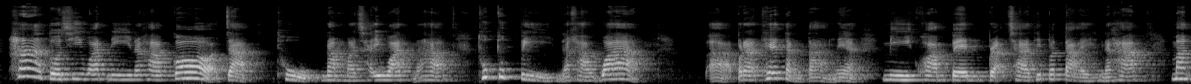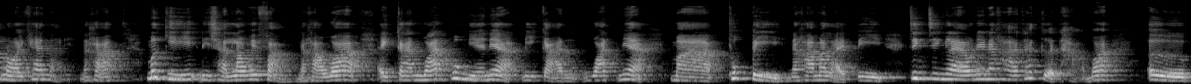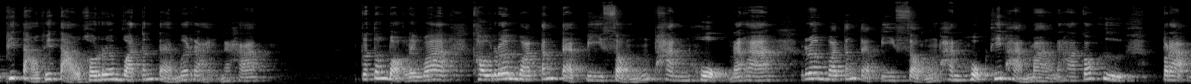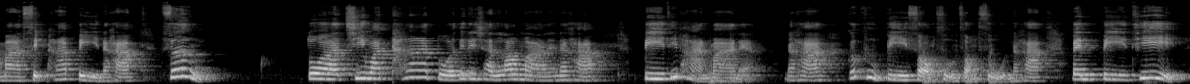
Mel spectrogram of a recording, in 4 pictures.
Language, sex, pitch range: Thai, female, 185-245 Hz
